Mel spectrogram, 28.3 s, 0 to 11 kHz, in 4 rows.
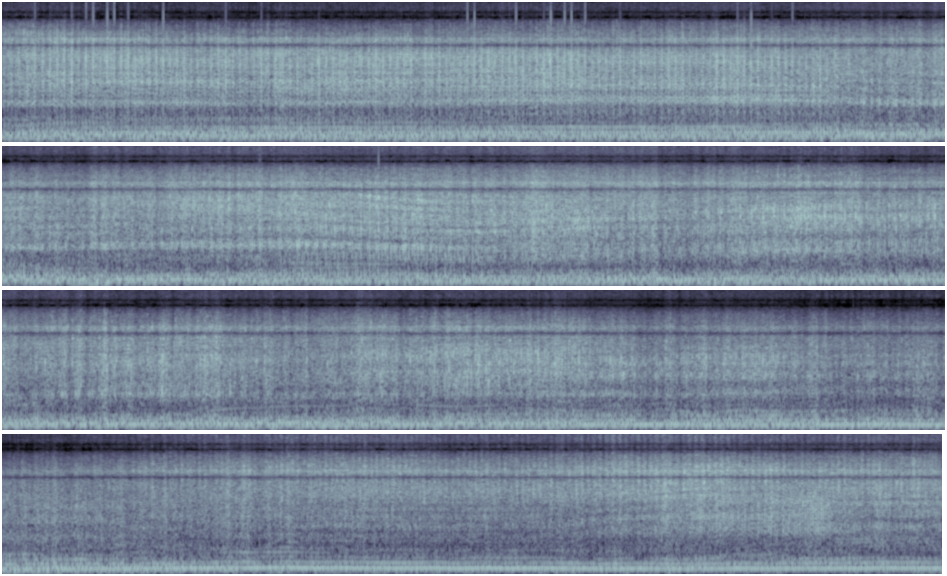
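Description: Engines of lifted 4x4 pickup trucks running hard as they drive through a mud pit, the engine pitch rising and falling several times.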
